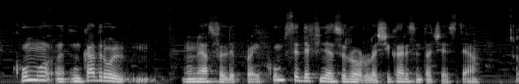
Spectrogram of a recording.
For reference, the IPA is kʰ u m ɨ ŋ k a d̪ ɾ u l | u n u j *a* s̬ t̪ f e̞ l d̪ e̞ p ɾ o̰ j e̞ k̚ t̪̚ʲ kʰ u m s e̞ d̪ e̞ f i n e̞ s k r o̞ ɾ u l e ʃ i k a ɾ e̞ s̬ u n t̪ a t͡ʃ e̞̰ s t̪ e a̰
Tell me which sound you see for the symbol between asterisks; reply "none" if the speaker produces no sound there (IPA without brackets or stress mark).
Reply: a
